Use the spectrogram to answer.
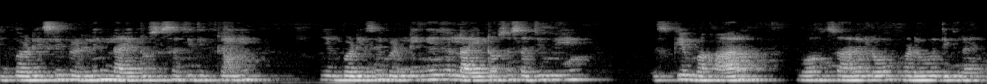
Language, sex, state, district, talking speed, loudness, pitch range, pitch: Hindi, female, Goa, North and South Goa, 190 wpm, -15 LUFS, 195-205 Hz, 195 Hz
